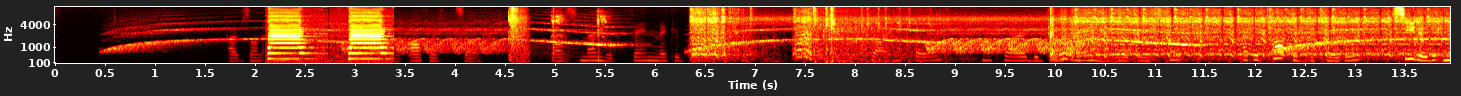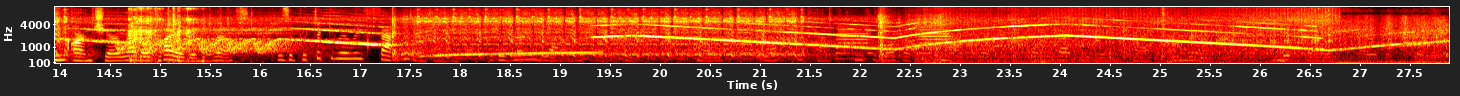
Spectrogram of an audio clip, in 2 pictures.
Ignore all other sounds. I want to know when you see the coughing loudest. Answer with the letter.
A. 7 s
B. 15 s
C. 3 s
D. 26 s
B.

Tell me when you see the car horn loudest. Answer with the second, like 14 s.
3 s.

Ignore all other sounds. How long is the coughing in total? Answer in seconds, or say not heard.
3 s.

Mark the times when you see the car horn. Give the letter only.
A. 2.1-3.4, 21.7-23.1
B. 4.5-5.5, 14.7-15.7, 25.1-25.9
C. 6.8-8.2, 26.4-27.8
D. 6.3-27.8
A.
